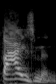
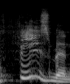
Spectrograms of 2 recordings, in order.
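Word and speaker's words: Theismann: what I'm saying Joe thyman Jo thyman now his name was Joe thesman in college but he was trying to promote himself for the Heisman so he switched the pronunciation of thyman yeah he didn't win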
